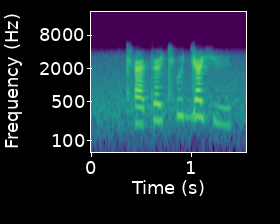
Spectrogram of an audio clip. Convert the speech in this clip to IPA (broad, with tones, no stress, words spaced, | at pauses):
cʰæ˨tɛ˧cʰɯ˦ ɟæ˦çi˨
